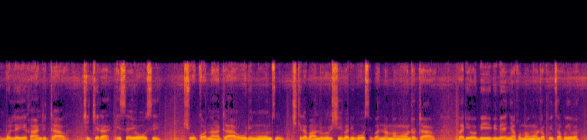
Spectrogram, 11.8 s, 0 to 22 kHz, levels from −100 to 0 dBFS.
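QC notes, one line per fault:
Throughout, gain pumping: with the room noise about 30 dB below the speech, the gain is pulled down on every loud sound, a swing of around 20 dB, likely from mic gain set far too high driving a fast limiter. The waveform shows flattened, near-uniform peaks, and the spectrogram's noise floor brightens between phrases and darkens under each one.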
